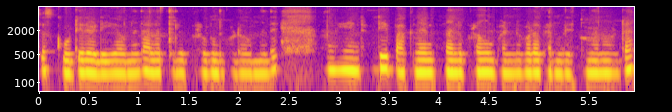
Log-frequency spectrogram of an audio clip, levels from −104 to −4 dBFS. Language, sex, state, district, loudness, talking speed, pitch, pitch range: Telugu, female, Andhra Pradesh, Krishna, -15 LUFS, 200 wpm, 180 Hz, 175-190 Hz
